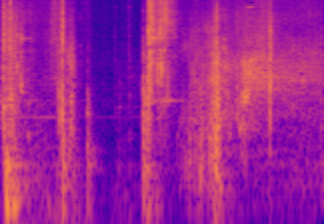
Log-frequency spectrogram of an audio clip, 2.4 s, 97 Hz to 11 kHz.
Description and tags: Opening my attic's window 2. Recorded with Edirol R-1 & Sennheiser ME66.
